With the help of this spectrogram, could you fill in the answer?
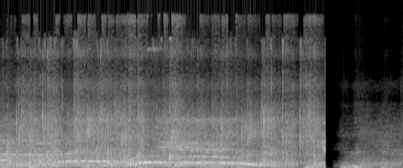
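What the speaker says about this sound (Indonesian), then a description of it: "Sekali lagi kita beri aplaus untuk kita semua" Children in a classroom clap together in a rhythmic round of applause while a voice speaks over them; the clapping stops abruptly, then resumes faintly.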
